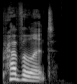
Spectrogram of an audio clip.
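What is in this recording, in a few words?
"prevalent", US English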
